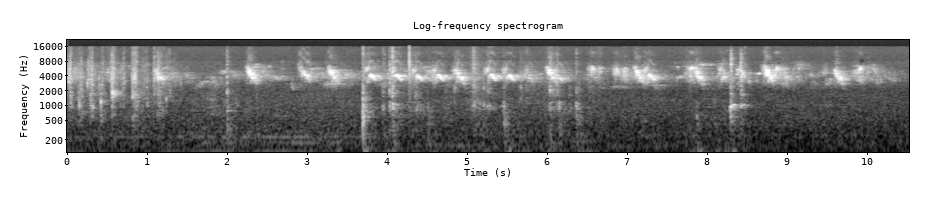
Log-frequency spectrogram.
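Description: Small birds chirping over and over in quick, short notes, with two faint knocks a few seconds apart.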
